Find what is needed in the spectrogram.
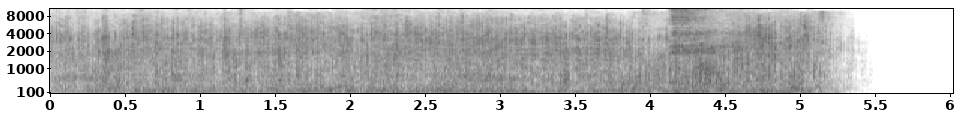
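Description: Wind rushing over an action camera's microphone while riding a road bike, a steady noisy roar that grows hissier about four seconds in and cuts off suddenly a little after five seconds.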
